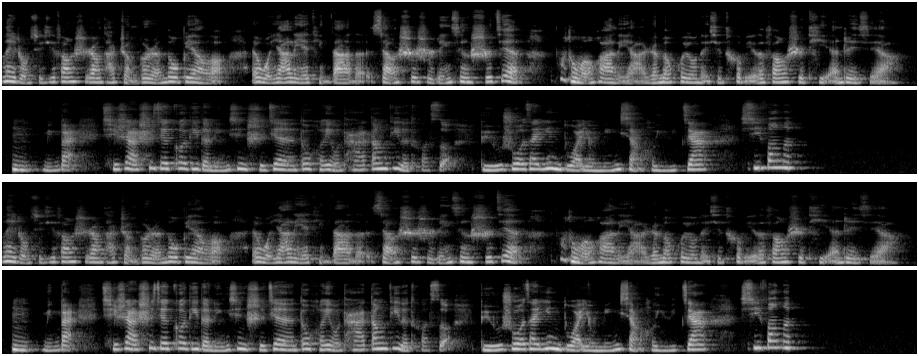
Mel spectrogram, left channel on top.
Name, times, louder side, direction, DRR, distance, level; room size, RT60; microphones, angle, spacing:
voice 1, 0.0-9.0, left 2 dB, 40° left, 9 dB, 1.4 m, -23 dB
voice 2, 9.2-17.0, right 1 dB, 40° right, 9 dB, 1.4 m, -22 dB
15.0 x 7.8 x 7.9 m, 0.42 s
head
